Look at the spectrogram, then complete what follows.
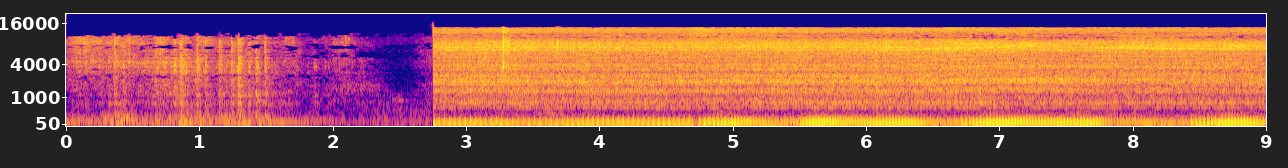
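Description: An off-road 4x4's engine working up a loose dirt climb, fading after about two seconds. About three seconds in the sound cuts abruptly to a steady high whine over a low engine note that swells and eases several times.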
